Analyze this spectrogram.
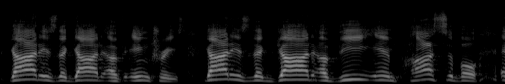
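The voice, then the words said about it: Loud, fired-up excited preaching. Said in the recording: “And I know I'm fired up today. And you're like, why are you yelling at me? I'm not yelling at you. I'm just excited.”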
